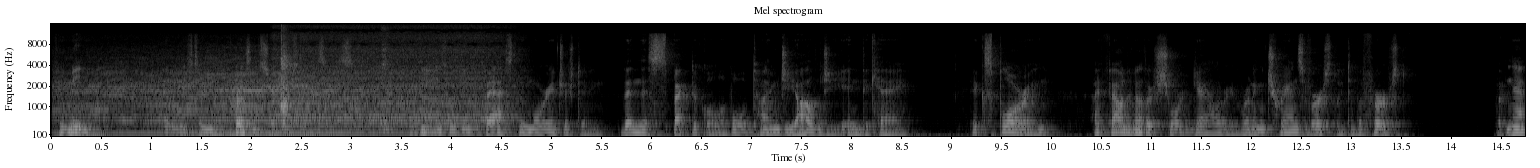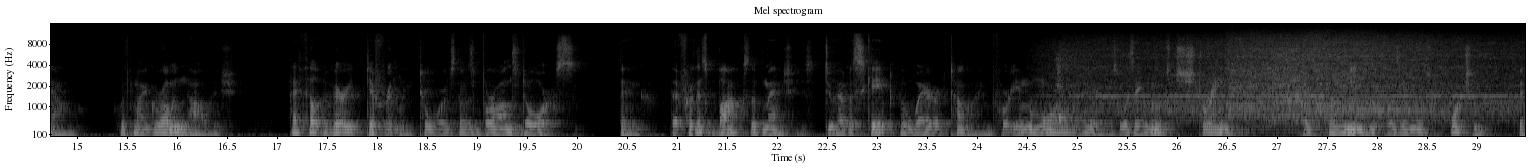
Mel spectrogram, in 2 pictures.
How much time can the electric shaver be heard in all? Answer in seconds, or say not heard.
4 s.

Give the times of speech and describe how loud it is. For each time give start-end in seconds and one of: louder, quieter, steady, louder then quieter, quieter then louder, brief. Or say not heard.
0.1-13.6 steady
14.4-29.4 steady.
